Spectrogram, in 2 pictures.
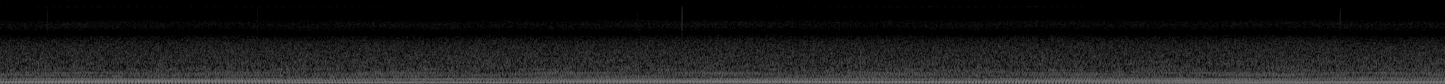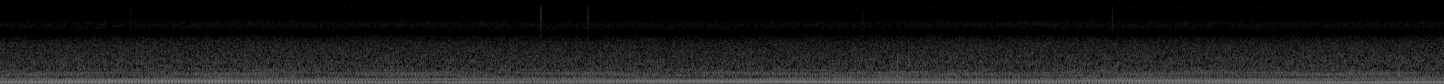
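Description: Steady electrical hum with hiss: several low tones held without change, one of them swelling and fading slowly every few seconds, and nothing else.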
